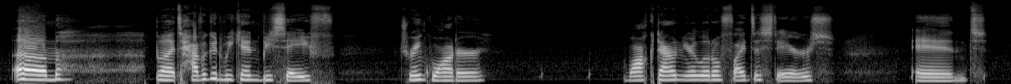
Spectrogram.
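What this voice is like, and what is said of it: Sick, deeper than usual voice. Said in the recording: “Sorry for being sick, I sound terrible. ... Sorry for having a deeper episode, I really did not expect my body to start talking like that.”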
